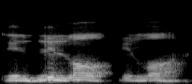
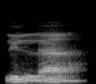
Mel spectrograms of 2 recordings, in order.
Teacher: Lam pada kata lillah jangan sampai ditebalkan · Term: tarkik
